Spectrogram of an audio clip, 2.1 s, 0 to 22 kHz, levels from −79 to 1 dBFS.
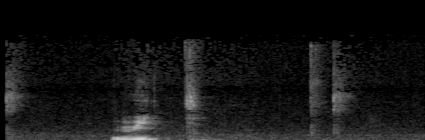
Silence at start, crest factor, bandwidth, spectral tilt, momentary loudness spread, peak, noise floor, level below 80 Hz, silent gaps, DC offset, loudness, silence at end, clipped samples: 0 s; 24 dB; 16.5 kHz; -5 dB/octave; 21 LU; -6 dBFS; -50 dBFS; -60 dBFS; none; under 0.1%; -26 LUFS; 0.4 s; under 0.1%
